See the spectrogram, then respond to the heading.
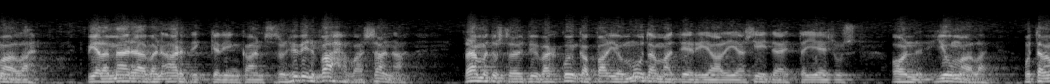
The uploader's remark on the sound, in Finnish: äänitetty Helsingissä Sanan kulmassa 1983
